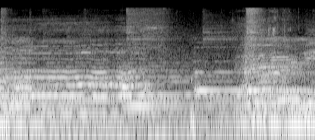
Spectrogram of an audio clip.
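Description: A man and a woman singing a gospel song together, holding long notes over a steady low accompaniment.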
